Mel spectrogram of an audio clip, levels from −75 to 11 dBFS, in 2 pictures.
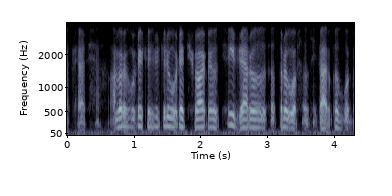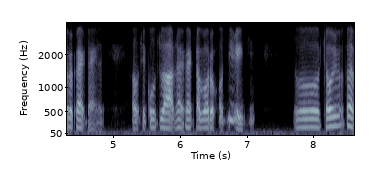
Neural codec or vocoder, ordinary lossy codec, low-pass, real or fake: autoencoder, 22.05 kHz, a latent of 192 numbers a frame, VITS, trained on many speakers; Opus, 16 kbps; 3.6 kHz; fake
